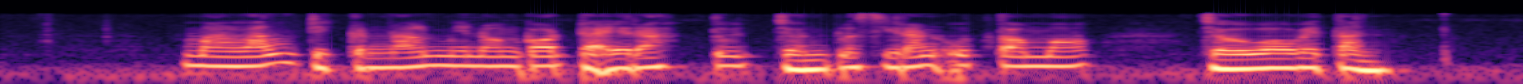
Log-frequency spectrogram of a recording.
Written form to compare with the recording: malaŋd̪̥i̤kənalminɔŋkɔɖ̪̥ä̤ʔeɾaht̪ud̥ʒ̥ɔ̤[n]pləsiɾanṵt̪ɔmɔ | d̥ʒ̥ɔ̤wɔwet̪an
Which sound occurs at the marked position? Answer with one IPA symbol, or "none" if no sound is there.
n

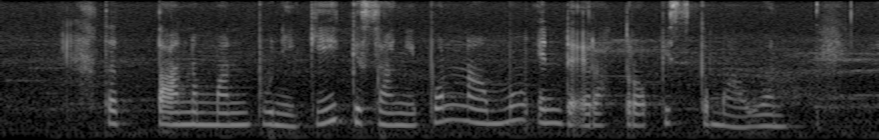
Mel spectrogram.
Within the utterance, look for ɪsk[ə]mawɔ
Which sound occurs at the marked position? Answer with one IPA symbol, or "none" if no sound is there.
ə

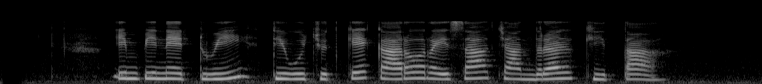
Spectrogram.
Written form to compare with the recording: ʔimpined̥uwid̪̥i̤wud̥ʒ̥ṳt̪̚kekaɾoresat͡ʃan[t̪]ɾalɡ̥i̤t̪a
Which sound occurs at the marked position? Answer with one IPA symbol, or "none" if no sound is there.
d̪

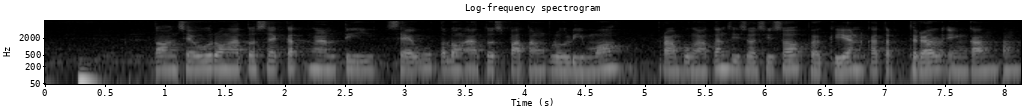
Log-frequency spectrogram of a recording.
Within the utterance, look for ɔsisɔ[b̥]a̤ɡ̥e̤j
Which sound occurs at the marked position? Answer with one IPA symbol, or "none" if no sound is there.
b̥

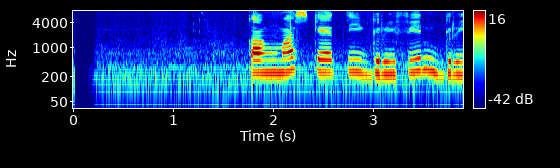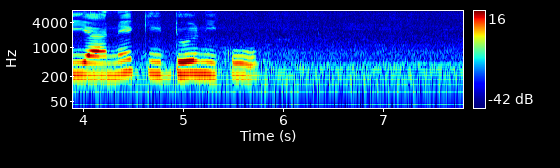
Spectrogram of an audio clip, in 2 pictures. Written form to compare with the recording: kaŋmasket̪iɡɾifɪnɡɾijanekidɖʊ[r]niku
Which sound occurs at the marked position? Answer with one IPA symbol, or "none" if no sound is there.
l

